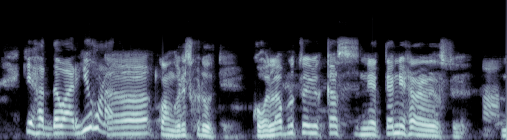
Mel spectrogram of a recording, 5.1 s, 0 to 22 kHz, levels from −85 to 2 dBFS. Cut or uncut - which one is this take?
cut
